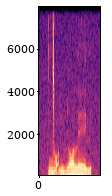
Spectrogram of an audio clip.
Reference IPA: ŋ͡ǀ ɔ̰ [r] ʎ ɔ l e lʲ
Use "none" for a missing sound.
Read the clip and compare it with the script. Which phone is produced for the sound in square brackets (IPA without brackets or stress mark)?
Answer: n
